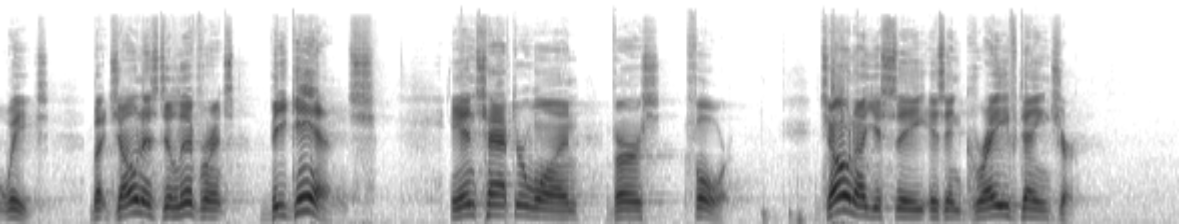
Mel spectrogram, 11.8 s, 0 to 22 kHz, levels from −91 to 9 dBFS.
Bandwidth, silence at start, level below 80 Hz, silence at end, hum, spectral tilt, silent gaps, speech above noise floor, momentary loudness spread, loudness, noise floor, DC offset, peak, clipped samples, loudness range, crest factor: 15.5 kHz; 0 s; -58 dBFS; 1.1 s; none; -3.5 dB/octave; none; 50 dB; 16 LU; -15 LUFS; -64 dBFS; under 0.1%; -2 dBFS; under 0.1%; 3 LU; 16 dB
